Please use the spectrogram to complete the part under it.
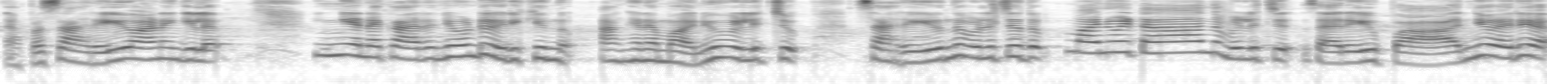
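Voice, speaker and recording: High-voiced chatty woman narrator. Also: fairly quick. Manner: chatty, animated retelling. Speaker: serial recap narrator. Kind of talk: casual storytelling recap.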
